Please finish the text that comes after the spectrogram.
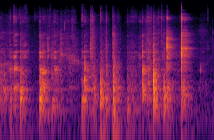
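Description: Dry ground spices — celery seed, ground peppers, cloves, allspice and cardamom — being stirred together in a bowl for Old Bay seasoning, a series of close scraping and clinking strokes in an uneven rhythm, with no talk.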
